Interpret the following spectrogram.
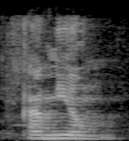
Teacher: En la palabra camión, la mayor fuerza de voz está en la última sílaba. Por lo tanto, quedaría así, camión, ¿cierto? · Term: sílaba tónica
